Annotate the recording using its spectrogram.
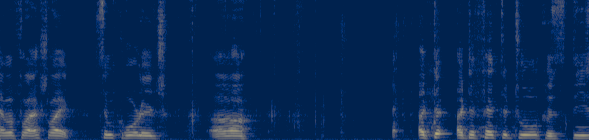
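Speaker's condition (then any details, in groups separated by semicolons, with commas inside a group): Cerebral palsy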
